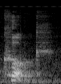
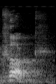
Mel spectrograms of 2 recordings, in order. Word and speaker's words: Coke: uh sir edward you pronounce his name uh cook it's spelled coke but we didn't didn't have any coke then there wasn't any pepsi either but but you pronounce it cook sir edward cook was the primary author of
